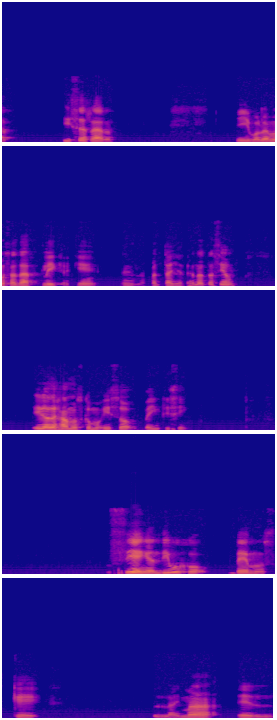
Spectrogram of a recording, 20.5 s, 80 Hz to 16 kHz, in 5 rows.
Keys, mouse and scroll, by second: 1.2 click, 7.0 click.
